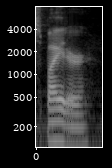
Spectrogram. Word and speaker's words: SPDR: need to know is SPDR or how it's pronounced spider is a program used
